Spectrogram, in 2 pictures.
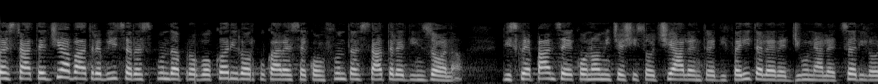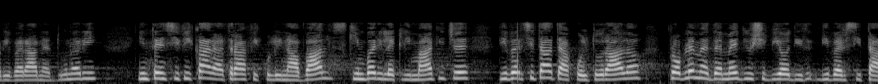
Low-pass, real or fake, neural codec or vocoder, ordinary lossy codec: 7.2 kHz; real; none; none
